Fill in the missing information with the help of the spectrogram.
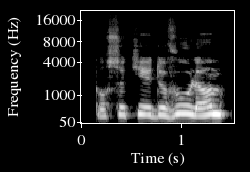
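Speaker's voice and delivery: a touch rude, putting him in his place; rough rebuff. A narrator's reading. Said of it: "dit-il rudement". (ton rude, un peu plus fort)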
